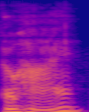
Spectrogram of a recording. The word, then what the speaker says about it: Ojai: in spanish and also Ojai California but it's spelled oj AI but pronounced oh hi and san jose SI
